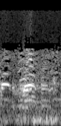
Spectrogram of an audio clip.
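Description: Several geese honk in overlapping calls, a dense, continuous clamor of a flock passing overhead, with no voices present.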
